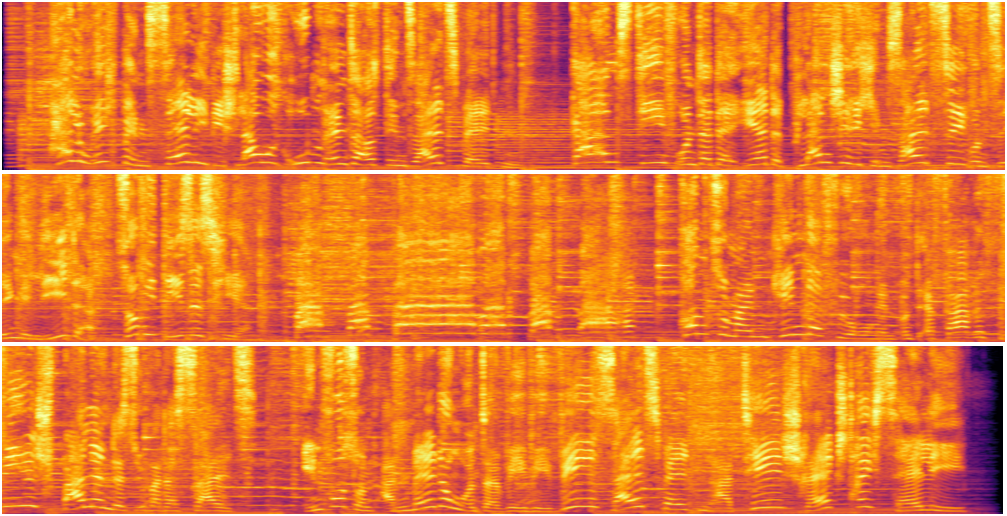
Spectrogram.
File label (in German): Charge Trickstimme, voices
